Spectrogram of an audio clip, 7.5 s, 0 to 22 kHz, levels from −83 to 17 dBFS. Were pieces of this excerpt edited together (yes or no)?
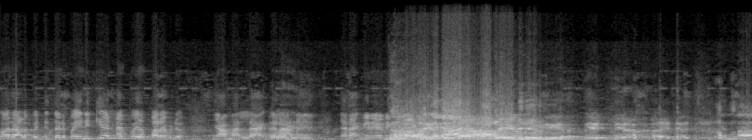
no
